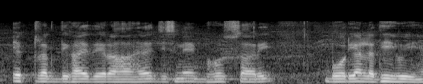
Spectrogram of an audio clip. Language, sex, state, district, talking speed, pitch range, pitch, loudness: Hindi, male, Jharkhand, Garhwa, 185 wpm, 125-135 Hz, 130 Hz, -16 LUFS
